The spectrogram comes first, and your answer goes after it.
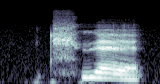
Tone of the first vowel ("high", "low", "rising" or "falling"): falling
